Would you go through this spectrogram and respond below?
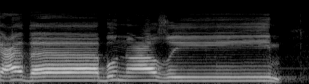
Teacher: نون تنوین پہ اظہار ہوگا اس وجہ سے کہ بعد میں حرف اظہار عین آ گیا ہے، یا کا ما قبل مکسور، یا مدہ، اور اس کے بعد سکون عارضی لہٰذا یہاں پہ مد عارض ہوگی۔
